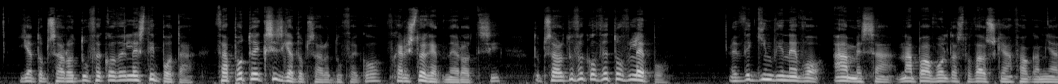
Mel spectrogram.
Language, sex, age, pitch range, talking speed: Greek, male, 30-49, 125-205 Hz, 195 wpm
